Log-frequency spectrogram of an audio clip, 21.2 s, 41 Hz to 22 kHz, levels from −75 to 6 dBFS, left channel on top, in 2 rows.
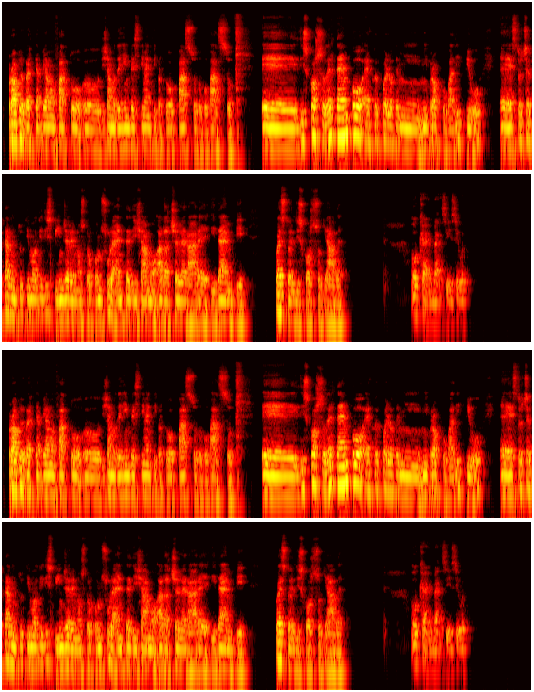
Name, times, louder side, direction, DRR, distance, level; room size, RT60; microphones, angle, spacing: voice 1, 0.1-3.0 3.3-4.9 5.2-9.5 9.9-15.4 16.1-17.4, equal, 35° left, 0 dB, 0.7 m, -23 dB
voice 2, 18.5-19.8, equal, 5° left, -3 dB, 0.9 m, -30 dB
3.7 x 3.0 x 2.6 m, 0.34 s
head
